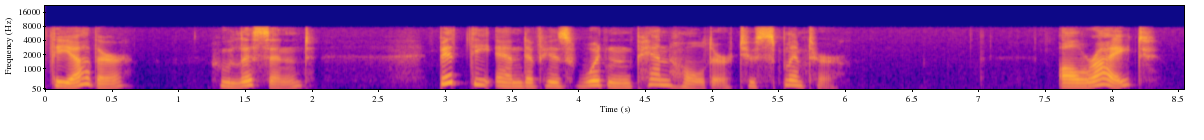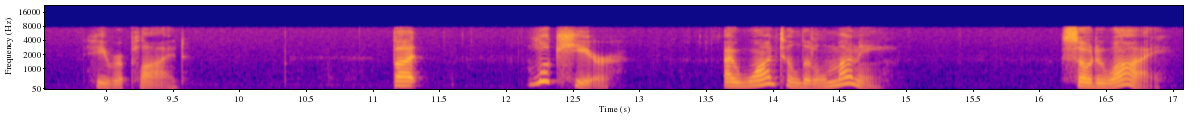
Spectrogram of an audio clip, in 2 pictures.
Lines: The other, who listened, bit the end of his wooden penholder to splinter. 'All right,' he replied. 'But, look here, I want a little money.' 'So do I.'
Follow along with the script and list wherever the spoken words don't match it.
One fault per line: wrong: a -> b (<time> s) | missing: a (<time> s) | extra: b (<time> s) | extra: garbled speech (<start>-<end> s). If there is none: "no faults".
no faults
